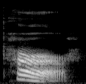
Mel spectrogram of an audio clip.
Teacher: the ruler's title was pronounced closer to per, without an F or a voiced PH sound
